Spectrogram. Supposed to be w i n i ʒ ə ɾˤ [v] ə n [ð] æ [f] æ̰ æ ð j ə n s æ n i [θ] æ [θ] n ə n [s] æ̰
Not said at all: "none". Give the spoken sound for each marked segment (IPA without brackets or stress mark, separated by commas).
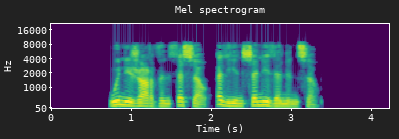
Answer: v, θ, s, ð, none, s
